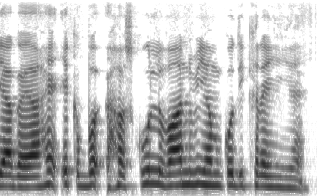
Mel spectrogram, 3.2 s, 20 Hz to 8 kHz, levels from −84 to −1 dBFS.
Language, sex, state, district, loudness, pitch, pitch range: Hindi, male, Chandigarh, Chandigarh, -17 LUFS, 185 Hz, 165-195 Hz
